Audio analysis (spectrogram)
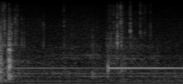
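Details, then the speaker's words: Car stored indoors in cold, snowy weather, first start attempt after long sitting with fresh battery installed: clunk then steady faint electric whine of the fuel pump priming normally at key on; likely won't run as ignition coils were probably taken from it. "I hear the fuel pump working though, so."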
